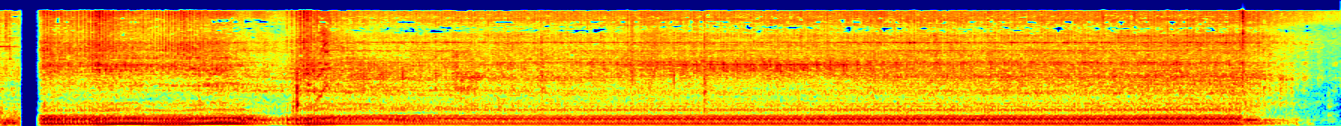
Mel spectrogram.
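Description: Car engine running close by. It is revved up and down a couple of times in the first few seconds, then idles steadily and is switched off, dying away near the end.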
